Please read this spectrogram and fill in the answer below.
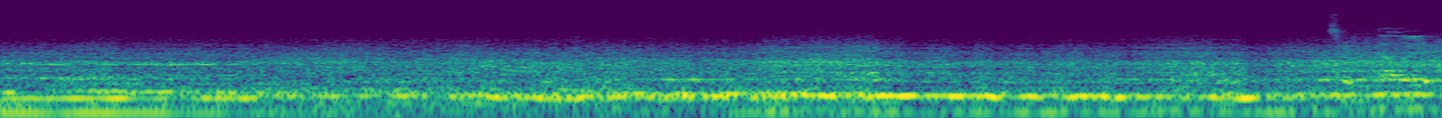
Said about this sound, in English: with tires squealing for their life right now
